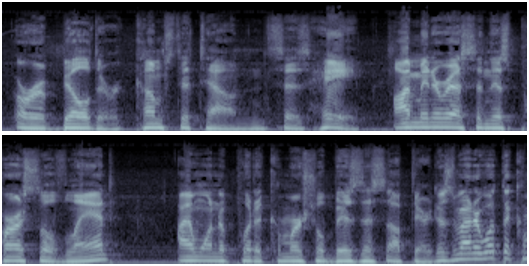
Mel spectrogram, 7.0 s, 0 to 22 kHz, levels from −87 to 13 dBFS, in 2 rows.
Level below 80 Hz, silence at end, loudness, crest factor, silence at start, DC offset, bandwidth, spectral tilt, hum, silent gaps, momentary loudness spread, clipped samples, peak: -40 dBFS; 0 s; -20 LUFS; 18 dB; 0.1 s; under 0.1%; 16 kHz; -3.5 dB/octave; none; none; 8 LU; under 0.1%; -4 dBFS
